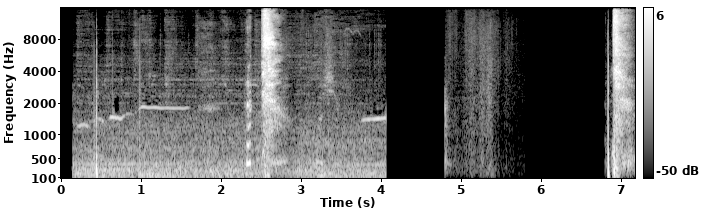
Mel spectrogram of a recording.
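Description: Two sharp, explosive sneezes, one midway and one at the end, over background room noise and music.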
